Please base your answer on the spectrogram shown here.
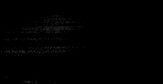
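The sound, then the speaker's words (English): A slow, deep breath drawn in through the nose as part of a relaxation breathing exercise: a soft, airy hiss that swells for about a second and then fades to quiet. “So we're going to breathe in through the nose.”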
